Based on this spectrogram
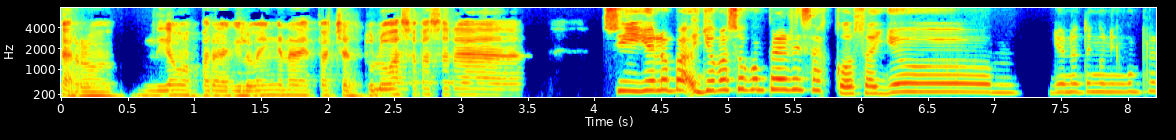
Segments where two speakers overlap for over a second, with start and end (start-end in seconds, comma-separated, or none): none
